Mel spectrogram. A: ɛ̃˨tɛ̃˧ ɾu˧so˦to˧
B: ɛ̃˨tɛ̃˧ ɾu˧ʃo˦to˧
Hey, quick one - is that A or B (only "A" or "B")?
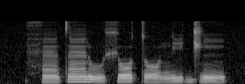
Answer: B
